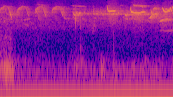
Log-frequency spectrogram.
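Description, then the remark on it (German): A high, thin bird call repeats in quick looping chirps, fairly faint, with soft outdoor background noise beneath it and no talking. “Ich höre jetzt einen Vogel, hör mal.”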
